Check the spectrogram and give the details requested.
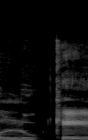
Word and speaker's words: Looke: Awalnya aku bingung gitu kan, si Luke ini tuh pronounce-nya gimana, ternyata dibaca itu Luke.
